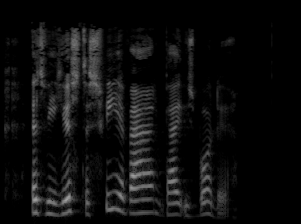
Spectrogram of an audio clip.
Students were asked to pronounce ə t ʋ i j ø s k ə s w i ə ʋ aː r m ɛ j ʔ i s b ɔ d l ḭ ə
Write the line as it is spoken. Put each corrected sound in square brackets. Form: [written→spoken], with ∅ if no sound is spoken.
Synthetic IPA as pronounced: ə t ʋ i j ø s [k→t] ə s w i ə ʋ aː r [m→b] ɛ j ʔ [i→y] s b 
